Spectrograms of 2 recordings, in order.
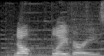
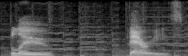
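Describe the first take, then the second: First: The stress falls on the word blue. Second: The stress falls on the word berries. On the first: The fruit named blueberry. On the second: Any berries that have a blue colour. "berries that are blue"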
